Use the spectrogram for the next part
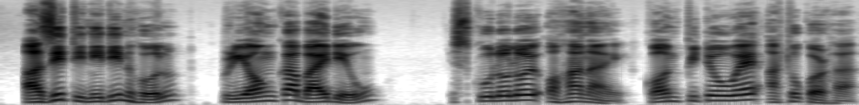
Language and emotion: Assamese, neutral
